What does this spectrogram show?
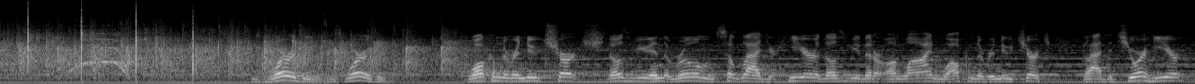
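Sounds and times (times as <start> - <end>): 
audience applause: 0.0 - 5.1
speech: 2.6 - 4.1, 4.7 - 11.9.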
